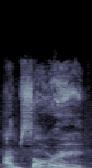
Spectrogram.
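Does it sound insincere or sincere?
sincere. It sounds earnest and sincere.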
